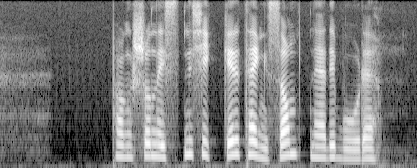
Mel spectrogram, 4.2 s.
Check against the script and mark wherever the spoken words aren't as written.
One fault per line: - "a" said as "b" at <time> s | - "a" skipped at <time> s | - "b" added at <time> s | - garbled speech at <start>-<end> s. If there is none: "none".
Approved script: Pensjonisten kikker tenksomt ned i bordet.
none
